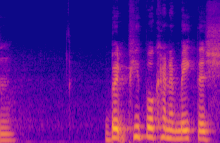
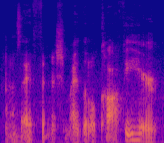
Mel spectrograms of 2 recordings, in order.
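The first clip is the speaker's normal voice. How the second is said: whispered aside; 13 dB quieter than usual. Real, not acted. Whispered aside while sipping coffee.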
